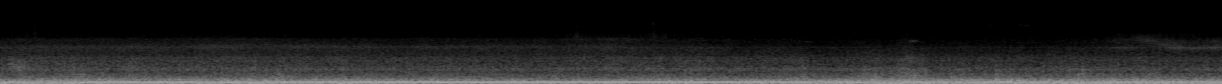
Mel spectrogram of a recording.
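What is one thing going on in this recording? A train rumbles steadily along the tracks at speed, heard from inside a carriage.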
